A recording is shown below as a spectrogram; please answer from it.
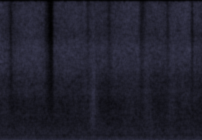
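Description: A cloth wiping over an oil-finished walnut and epoxy slab: a faint, even rubbing over a low steady hum. This is the excess Rubio Monocoat oil finish being wiped off after sitting for a few minutes.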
